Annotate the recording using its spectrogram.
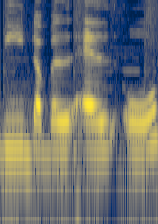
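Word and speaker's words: VLLO: i pronounce it vzo it's actally vlo i started editing in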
